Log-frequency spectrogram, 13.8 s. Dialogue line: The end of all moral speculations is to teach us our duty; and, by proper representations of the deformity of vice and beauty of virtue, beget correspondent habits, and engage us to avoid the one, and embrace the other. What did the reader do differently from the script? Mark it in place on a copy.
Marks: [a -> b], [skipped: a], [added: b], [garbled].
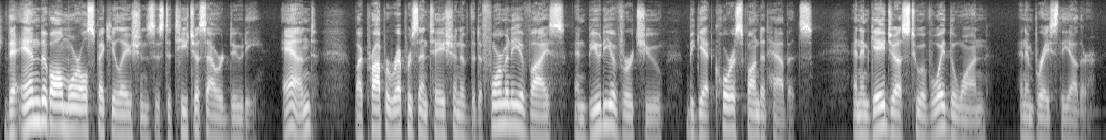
The end of all moral speculations is to teach us our duty; and, by proper [representations -> representation] of the deformity of vice and beauty of virtue, beget correspondent habits, and engage us to avoid the one, and embrace the other.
